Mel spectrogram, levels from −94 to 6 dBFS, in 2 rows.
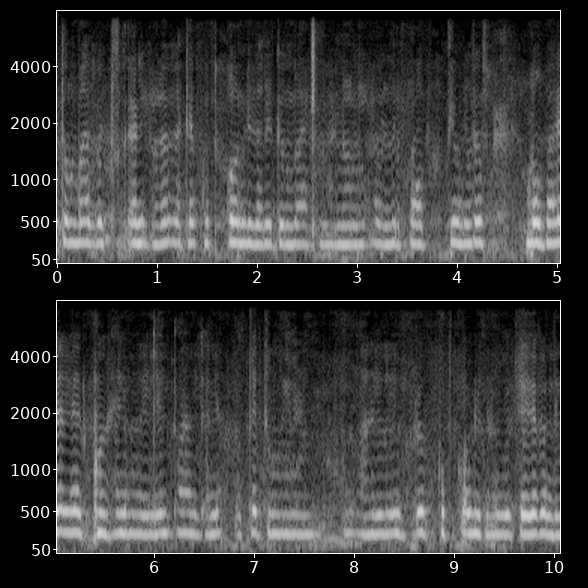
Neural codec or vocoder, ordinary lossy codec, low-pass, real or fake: codec, 24 kHz, 1.5 kbps, HILCodec; none; 7.2 kHz; fake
